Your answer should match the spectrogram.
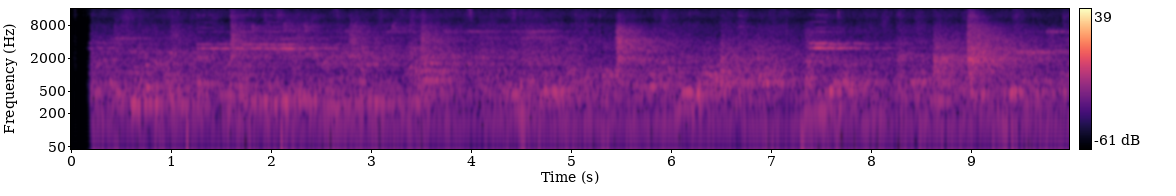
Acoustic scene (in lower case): subway station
